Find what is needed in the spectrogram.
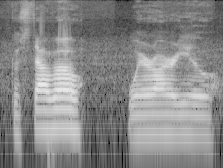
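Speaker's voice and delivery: loud call across the room; calling out loud to a spirit named Gustavo. Real, not acted. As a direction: call his name out loud, searching.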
